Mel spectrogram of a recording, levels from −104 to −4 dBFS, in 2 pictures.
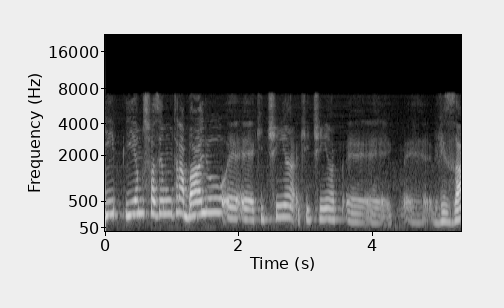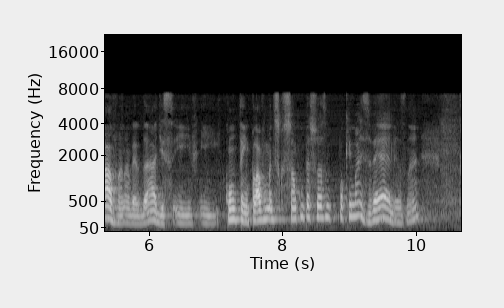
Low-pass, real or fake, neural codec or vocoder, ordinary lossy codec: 7.2 kHz; real; none; none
